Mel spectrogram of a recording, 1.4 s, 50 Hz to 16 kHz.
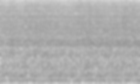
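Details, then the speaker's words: BougeRV portable AC on its highest "rocket" setting, powered by a Jackery Explorer 1000 V2 through an intermediate device, drawing about 400–450 W. Compressor and fan hum evenly with no cycling; normal full-power operation. "Let's put it on the rocket, which is the highest setting that it uses, and you can see the output is 400 and"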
